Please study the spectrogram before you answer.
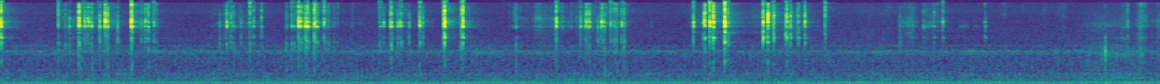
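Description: Fingernails scratch and strum the nail heads and threads of a solid wooden block of nail-and-string art held in the hand. Short clusters of bright, dry, scratchy clicks come in quick bursts, with quiet gaps between them. A steady low hum runs underneath throughout.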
